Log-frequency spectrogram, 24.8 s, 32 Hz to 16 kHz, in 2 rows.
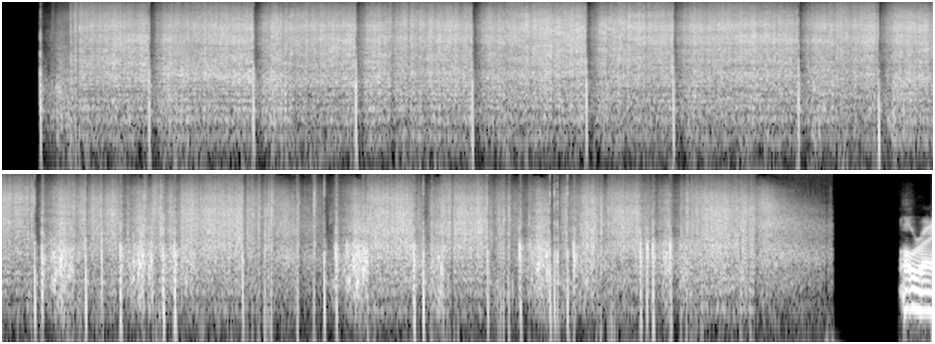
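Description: A Black Cat Night Attack 200-gram firework cake goes off at a night display: a long, very loud run of sharp cracking explosions with a crackling fizz between the bangs, lasting over twenty seconds before cutting off abruptly.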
